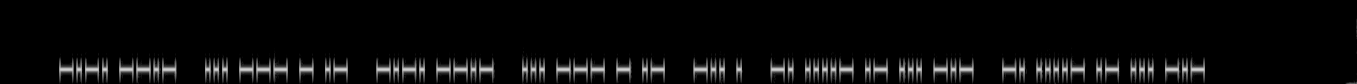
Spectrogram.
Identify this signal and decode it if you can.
Morse code, heard as a keyed tone, about 27 wpm, 690 Hz. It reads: CQ SOTA CQ SOTA DE N4ASK N4ASK
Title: SOTA QSO Practice 28wpm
